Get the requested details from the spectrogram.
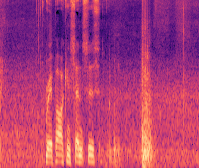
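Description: A car's rear door swings shut with a solid thud.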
